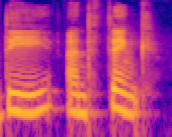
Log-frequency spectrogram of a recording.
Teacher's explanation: the th sound in the and think requires your tongue to be between your teeth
